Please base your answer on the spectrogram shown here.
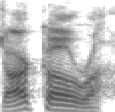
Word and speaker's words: Darko: Yeah, let's go to Los Angeles, where Raptors coach Darko Rajakovic reached. There it goes. The mispronounced name section.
